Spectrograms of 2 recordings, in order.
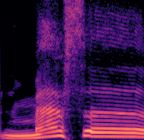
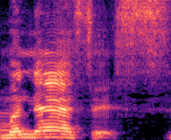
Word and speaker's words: Manassas: how do you say is it massa manasseh manassas yeah yeah manassas a good old manassas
